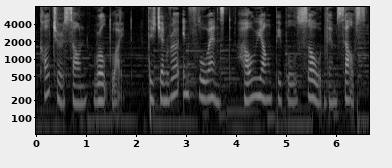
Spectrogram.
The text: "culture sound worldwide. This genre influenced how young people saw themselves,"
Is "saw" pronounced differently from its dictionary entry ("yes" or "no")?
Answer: no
